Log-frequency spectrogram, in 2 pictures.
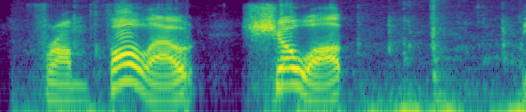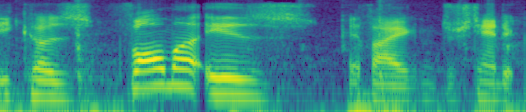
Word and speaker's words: Falna: Falma.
